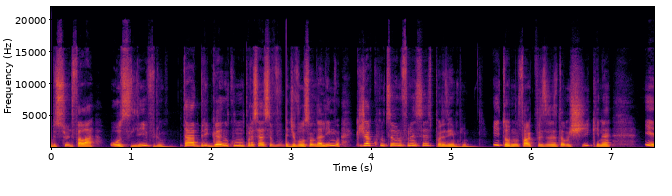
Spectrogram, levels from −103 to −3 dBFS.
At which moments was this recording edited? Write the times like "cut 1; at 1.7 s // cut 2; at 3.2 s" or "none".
cut 1; at 1.6 s // cut 2; at 3.0 s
